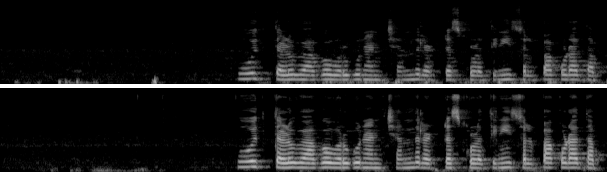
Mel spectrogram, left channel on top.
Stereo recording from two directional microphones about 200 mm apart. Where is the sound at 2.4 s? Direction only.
15° right (ahead or behind).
